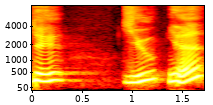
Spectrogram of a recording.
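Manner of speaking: put-on pet dog voice. Showing the voice found for the dog Dexter: Dexter's dog voice. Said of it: "He just is like".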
